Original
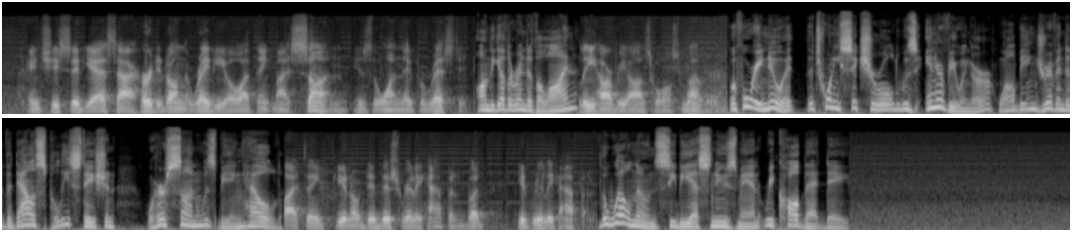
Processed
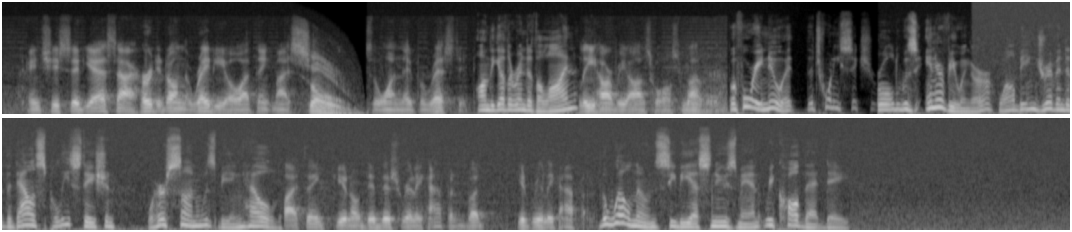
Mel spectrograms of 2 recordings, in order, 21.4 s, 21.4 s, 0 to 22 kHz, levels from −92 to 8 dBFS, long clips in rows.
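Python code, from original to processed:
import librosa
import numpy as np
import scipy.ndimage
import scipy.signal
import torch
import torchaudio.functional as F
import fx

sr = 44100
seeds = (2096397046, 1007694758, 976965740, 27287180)

y = fx.noise_floor_step(x, sr, seeds[0], at_s=9.7, before_db=-64, after_db=-44, tilt_db=0.0)
y = fx.edit(y, sr, fx.tape_stop(start_s=2.91, length_s=0.74),
    fx.fade_out_span(start_s=7.2, length_s=1.56), tone=tone)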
